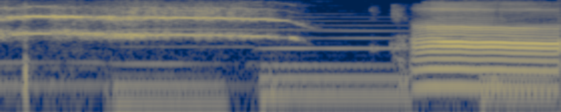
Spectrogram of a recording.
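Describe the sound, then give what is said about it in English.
A goat bleats loudly in two long, wavering calls: a drawn-out cry that trails off, then after a short pause a second, strained bleat. “What would life be without the goat?”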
